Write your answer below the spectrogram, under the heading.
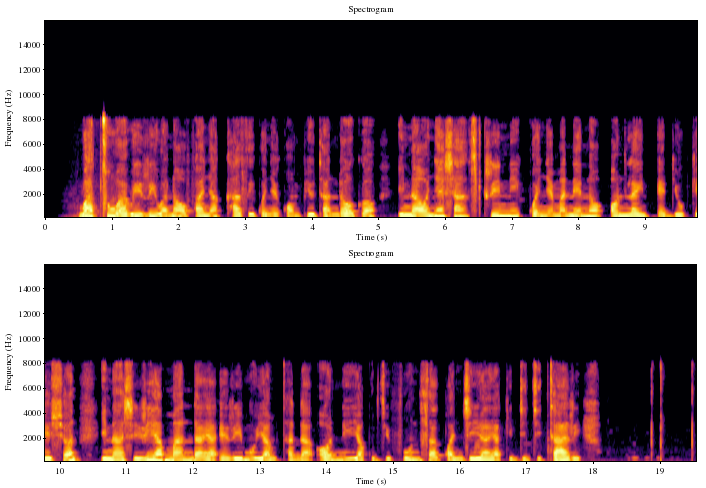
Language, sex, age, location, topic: Swahili, female, 25-35, Nairobi, education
